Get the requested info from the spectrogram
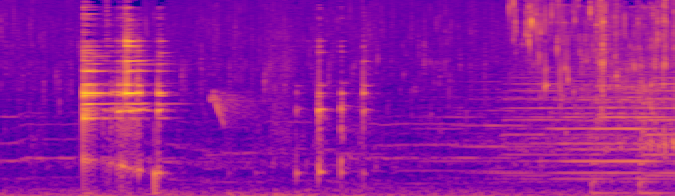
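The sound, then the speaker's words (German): Tea is poured into a cup as a refill: a few light clinks of porcelain first, then a steady liquid stream that grows fuller and brighter as the cup fills, clear with no talking. “schenke mir noch einen Tee nach, dann erzähle ich es dir.”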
